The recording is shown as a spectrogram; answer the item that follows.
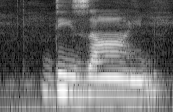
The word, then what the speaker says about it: design: exotic exaggerated exaggerated and we also have letter words which contain the letter G but it is silent no rain diaphragm sign Nash matte design design campaign foreigner tongue resign when do we pronounce this and separately in separate syllables such as signal signature and resignation okay I will see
